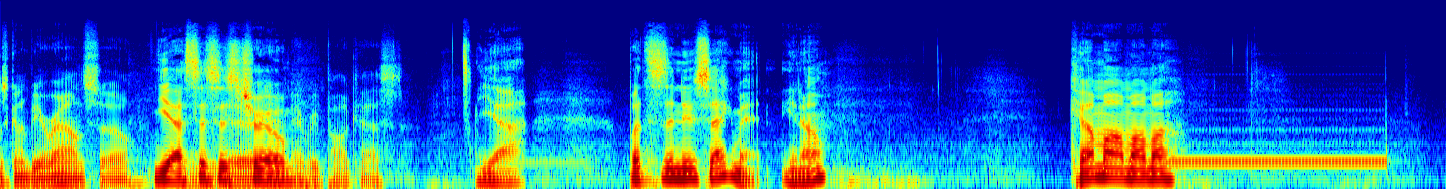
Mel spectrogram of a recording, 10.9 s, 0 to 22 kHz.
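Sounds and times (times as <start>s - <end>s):
speech: 0.0s - 4.1s, 4.7s - 6.4s, 8.0s - 8.9s
faint noise: 0.0s - 10.8s
steady electronic phone ringback tone: 8.9s - 10.4s.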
